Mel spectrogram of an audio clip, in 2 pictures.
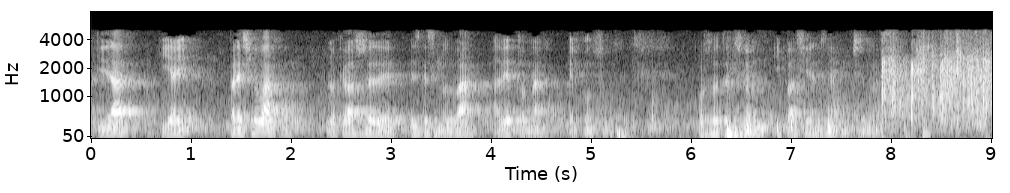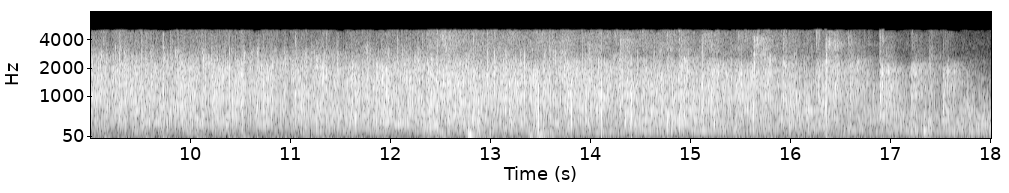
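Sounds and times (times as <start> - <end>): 
speech: 0.1 - 8.6
audience applause: 7.9 - 18.0.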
